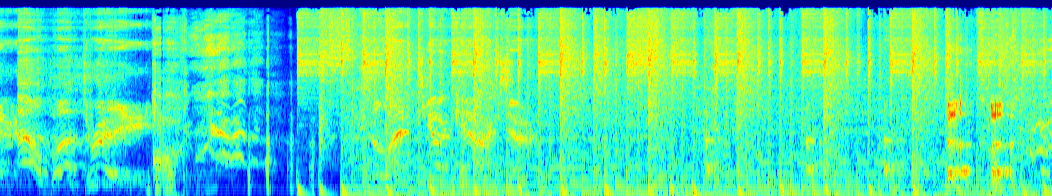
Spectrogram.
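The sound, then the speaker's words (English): A low, croaky burp-like sound effect gurgles over the opening seconds, then a loud, busy menu music track from an old video game, with steady bass and synth lines, takes over and plays on. “Sounds like someone burping.”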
